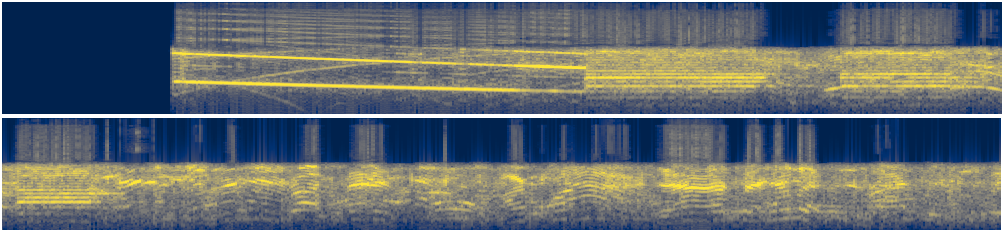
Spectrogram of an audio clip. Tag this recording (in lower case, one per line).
siren
emergency vehicle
